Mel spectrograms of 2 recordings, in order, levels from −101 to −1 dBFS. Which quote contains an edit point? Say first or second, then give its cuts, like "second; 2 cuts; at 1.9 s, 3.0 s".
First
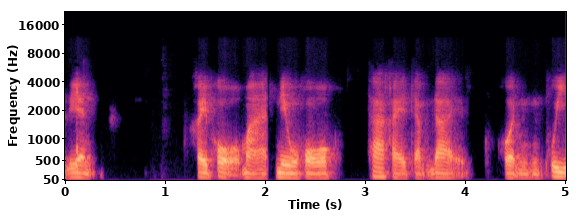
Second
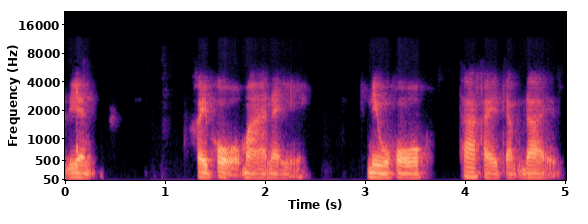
first; 1 cut; at 2.0 s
